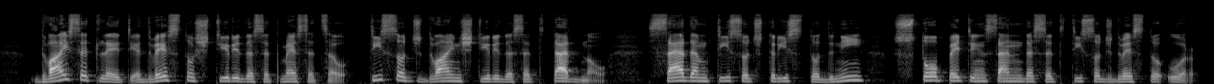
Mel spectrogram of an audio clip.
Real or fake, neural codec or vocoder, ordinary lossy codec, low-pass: real; none; none; 10.8 kHz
